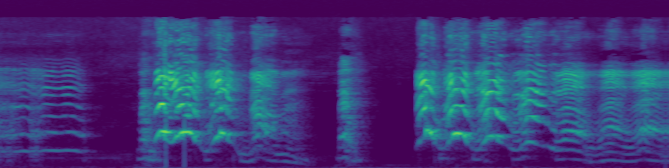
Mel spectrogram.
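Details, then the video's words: Alaskan Malamute puppy "talking": a short steady whine, then two runs of warbling, wavering howl-like vocal sounds with rich harmonics, rising and falling in quick swoops, separated by a brief pause. "Alaskan malamute puppy talk"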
